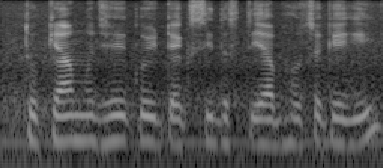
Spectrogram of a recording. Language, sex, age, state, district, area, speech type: Urdu, male, 18-30, Delhi, South Delhi, urban, spontaneous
